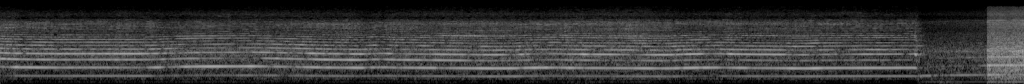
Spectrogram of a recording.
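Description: A table saw whines steadily as it cuts through wood.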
